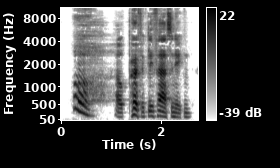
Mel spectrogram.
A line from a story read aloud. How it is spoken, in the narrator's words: exclaimed Vance with a yawn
